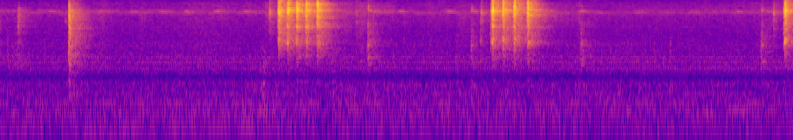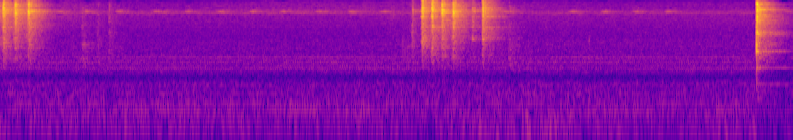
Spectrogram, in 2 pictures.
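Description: A torque wrench ratchets in short clicking bursts while tightening bolts during a Honda Del Sol engine assembly, four or five distinct clusters spaced a couple of seconds apart over a low steady background hum.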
